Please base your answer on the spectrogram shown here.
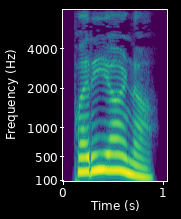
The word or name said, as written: ಪರಿಯಾಣ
